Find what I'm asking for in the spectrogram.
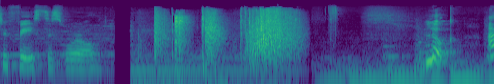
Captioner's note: hands slapping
